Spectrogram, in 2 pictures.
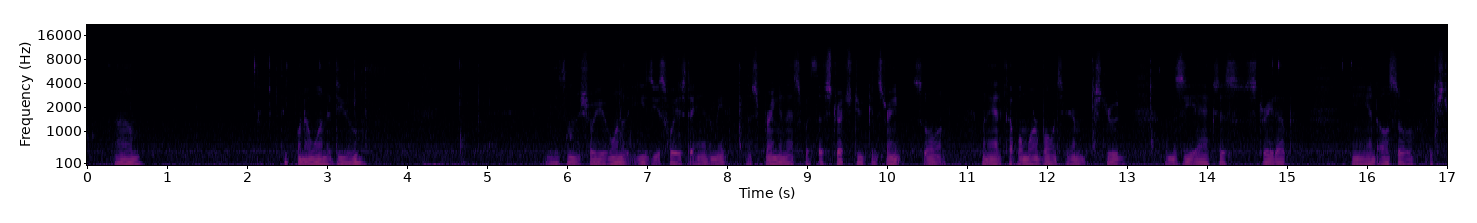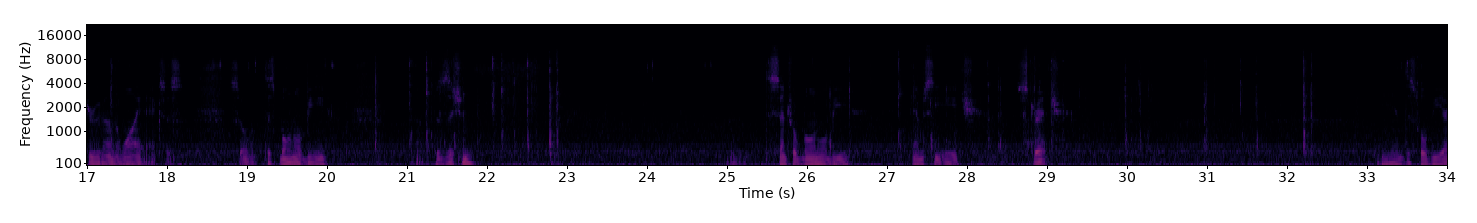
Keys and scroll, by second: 3.3 Tab, 4.6 End, 5.0 Page_Down, 12.5 e, 13.3 z, 16.8 e, 17.3 y, 21.0-22.5 typing, 22.8 Return, 27.1 shift+m, 27.4 shift+c, 27.5 shift+h, 28.7-31.6 typing, 32.2 Return.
